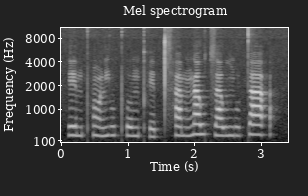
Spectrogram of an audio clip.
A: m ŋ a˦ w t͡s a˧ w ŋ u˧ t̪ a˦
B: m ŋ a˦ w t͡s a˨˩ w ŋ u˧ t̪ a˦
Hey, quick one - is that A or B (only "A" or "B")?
A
